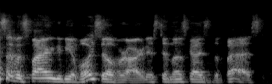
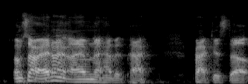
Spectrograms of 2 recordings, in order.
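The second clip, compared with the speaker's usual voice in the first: ordinary talk, nothing marked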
